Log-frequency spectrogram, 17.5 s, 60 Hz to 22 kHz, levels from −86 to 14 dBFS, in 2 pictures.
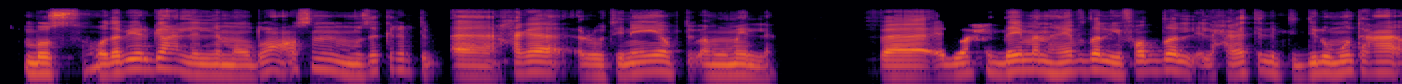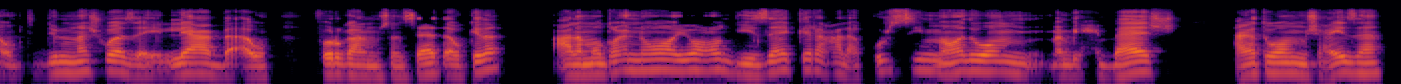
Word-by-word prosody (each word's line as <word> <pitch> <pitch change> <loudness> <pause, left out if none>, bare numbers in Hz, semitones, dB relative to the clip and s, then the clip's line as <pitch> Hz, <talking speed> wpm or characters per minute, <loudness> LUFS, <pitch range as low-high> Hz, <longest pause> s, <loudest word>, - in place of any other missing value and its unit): بُص 135 -1 +7
هو 125 - -2
ده 145 - +3
بيرجَع 180 +1 +1
لإن 125 -4 -2
موضوع 115 +8 -2
أصلًا 180 -2 0
المذاكرة 155 +4 -5
بتبقى 115 -7 0
حاجة 145 +1 +2
روتينية 125 +5 0
وبتبقى 120 -4 -6
مملة، 120 -3 -3 0.5
فالواحد 115 +5 +2
دايمًا 155 -1 +2
هيفضَل 155 +1 0
يفضَّل 150 +4 0
الحاجات 135 +5 -3
اللي 145 - -7
بتدّي 125 +1 -7
له 140 - -1
متعة 150 0 +2
أو - - -1
بتدّي 140 - -11
له 145 +1 -1
نشوة، 155 0 +1
زي 140 - -3
اللعب 135 -1 +3
أو 105 0 -1 0.3
فُرجَة 125 -1 0
على 115 - +1
المسلسلات 110 +5 0
أو 115 - -1
كده، 180 +4 -1 0.3
على 120 0 +3
موضوع 130 +6 -2
إن 165 -1 -1
هو 170 +1 -1
يقعد 165 -2 -3
يذاكر 160 +8 -1
على 135 -3 -6
كُرسي 170 +1 -1
مواد 160 -1 0
هو 155 -1 +2 0.3
ما 115 - 0
بيحبهاش، 150 - +2 0.3
حاجات 130 +3 +1
هو 140 0 +1
مش 130 -3 +1
عايزها. 135 -1 0
140 Hz, 170 wpm, -25 LUFS, 125-155 Hz, 0.5 s, بُص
